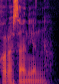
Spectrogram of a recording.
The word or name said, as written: Khorassanian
